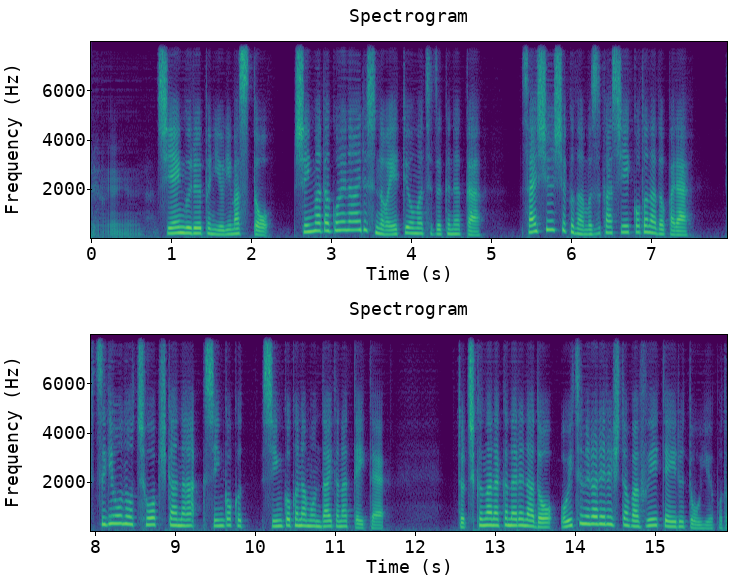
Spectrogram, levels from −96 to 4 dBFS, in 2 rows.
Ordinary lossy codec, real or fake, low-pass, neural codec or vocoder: none; fake; none; codec, 16 kHz, 0.3 kbps, FocalCodec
